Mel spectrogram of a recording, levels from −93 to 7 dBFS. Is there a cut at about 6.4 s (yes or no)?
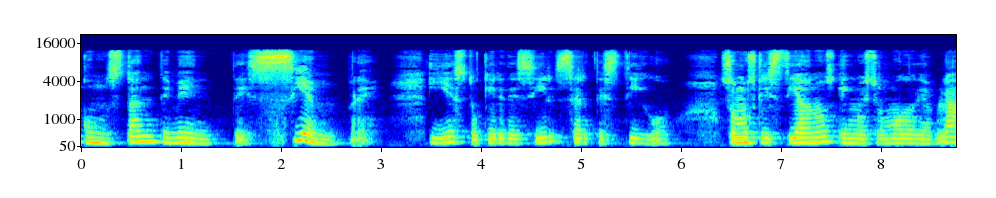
yes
